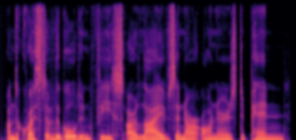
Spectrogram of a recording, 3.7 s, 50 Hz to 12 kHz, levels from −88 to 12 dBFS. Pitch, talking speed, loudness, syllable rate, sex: 185 Hz, 210 wpm, -17 LUFS, 5.3 syllables/s, female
